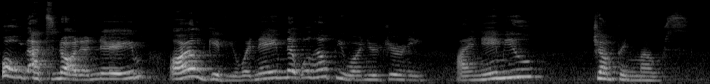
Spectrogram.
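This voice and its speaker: A woman does a gravelly put-on character voice at a high pitch, moving at a fairly slow pace with very wide pitch swings. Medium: read story.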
